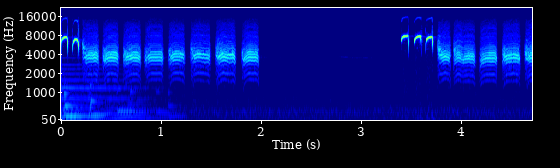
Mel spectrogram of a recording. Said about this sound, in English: An adult black-capped chickadee flies in toward its nest, carrying a beakful of fresh insects.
